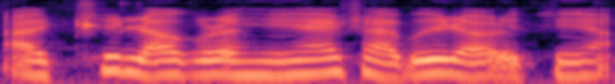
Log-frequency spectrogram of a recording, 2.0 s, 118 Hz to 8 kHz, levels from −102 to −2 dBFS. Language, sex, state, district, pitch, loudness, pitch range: Hindi, female, Uttar Pradesh, Deoria, 195 Hz, -25 LUFS, 185-210 Hz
